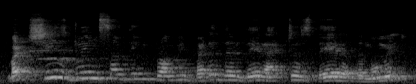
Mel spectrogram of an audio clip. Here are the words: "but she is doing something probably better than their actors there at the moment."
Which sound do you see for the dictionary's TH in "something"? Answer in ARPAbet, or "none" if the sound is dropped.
T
